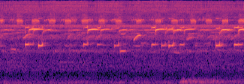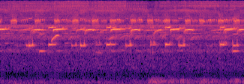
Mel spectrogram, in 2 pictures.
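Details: Chorus of coquí frogs from Venezuela and Puerto Rico: many small frogs calling at once with short whistled notes, several sweeping upward, overlapping in a dense high-pitched rhythm over a steady shrill background hum, with faint low rumbles at intervals.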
